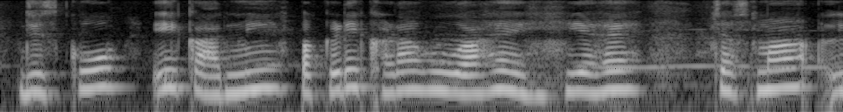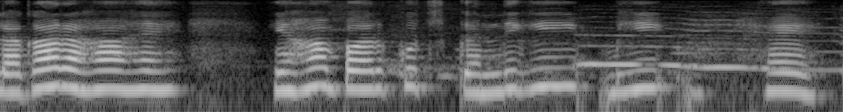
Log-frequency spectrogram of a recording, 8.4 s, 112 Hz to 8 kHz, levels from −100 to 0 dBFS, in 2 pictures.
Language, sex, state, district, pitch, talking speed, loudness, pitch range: Hindi, female, Bihar, Purnia, 270 Hz, 130 wpm, -31 LUFS, 245-290 Hz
